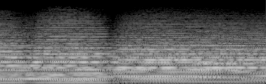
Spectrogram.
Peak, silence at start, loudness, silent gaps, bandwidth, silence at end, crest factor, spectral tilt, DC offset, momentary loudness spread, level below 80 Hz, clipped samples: -2 dBFS; 0 s; -15 LUFS; none; 16 kHz; 0 s; 14 dB; -4 dB/octave; under 0.1%; 2 LU; -42 dBFS; under 0.1%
